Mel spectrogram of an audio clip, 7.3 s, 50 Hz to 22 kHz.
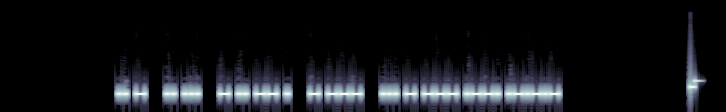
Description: Morse code, heard as a keyed tone, about 40 wpm, 700 Hz. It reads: IT IS TIME TO STOP.
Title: Sentences from Top 1000 Words - Review Part 1 - 40wpm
